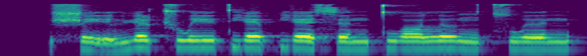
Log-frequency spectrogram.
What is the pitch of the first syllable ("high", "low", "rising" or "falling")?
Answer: low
